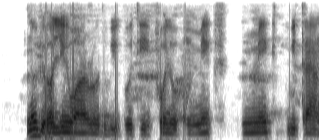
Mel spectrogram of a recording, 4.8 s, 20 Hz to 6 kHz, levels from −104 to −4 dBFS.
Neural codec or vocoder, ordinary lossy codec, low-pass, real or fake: none; none; 5.4 kHz; real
